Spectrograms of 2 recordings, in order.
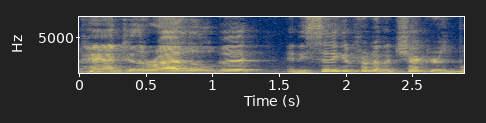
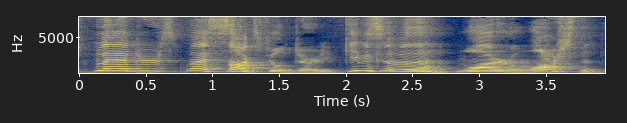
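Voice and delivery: Homer demanding; 7 semitones higher, 4 dB louder than usual. Retold or imitated. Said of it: "And Homer says".

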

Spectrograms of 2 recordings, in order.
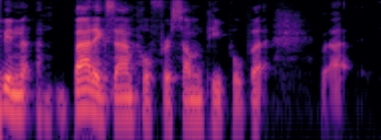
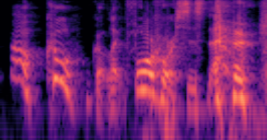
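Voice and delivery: high, louder, thrilled with a laugh; delighted farmer; 11 semitones higher, 5 dB louder than usual. Acted. Farmer telling friends about four horses, thrilled and laughing. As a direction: gush over the free horses.

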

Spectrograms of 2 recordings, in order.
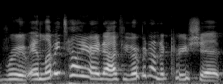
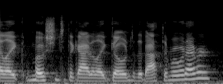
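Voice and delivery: ordinary talk

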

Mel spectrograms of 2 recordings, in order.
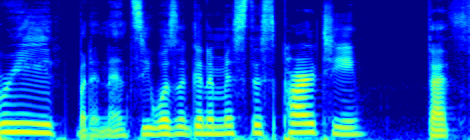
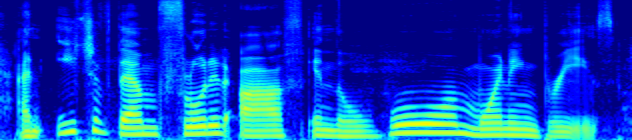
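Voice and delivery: usual speaking voice

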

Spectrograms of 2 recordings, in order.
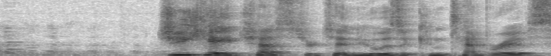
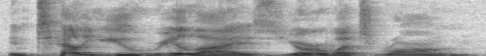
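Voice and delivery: ordinary talk

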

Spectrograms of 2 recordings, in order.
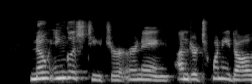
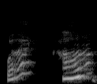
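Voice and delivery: mock baffled, the Huh pitched up high; retold disbelief; 8 semitones higher, slower than usual. Recalling her reaction to a client, mock surprised. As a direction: replay the shock of hearing grammar doesn't matter. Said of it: "Before I was like".

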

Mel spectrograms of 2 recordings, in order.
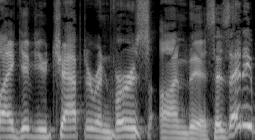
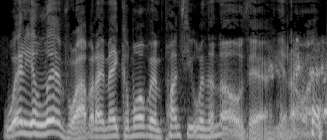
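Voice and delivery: Mike Tyson voice; 3 semitones higher than usual. Acted. Host as the boxer greeting the winning caller, little teeny voice. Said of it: "finally recognized my voice".

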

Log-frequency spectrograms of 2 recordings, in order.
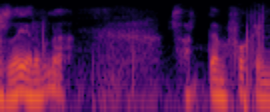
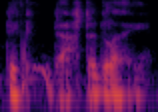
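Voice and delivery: hushed, breathy whisper of the name; 13 dB quieter, slower than usual. Shown as a demonstration. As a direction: whisper it slyly like a secret. Name repeated as sly whisper.

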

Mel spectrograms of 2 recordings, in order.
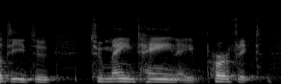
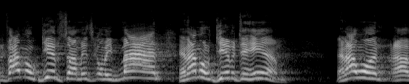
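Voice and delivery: loud, high fiery preaching; preaching at full force; 8 semitones higher, 8 dB louder than usual. Acted. Preacher insisting wise men carried gifts, loud preaching. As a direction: drive it home to the congregation.

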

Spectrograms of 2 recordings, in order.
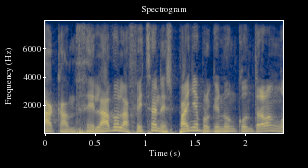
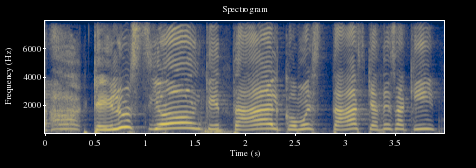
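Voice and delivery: higher, slow gushing greeting; imitating idol's delight; 9 semitones higher, 3 dB louder, much slower than usual. Imitating Trixie gushing over meeting the fan, high-pitched. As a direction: gush like a thrilled star.

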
